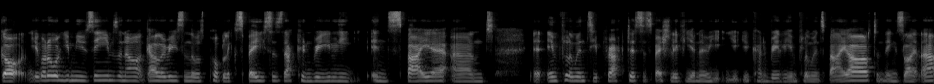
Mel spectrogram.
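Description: A woman at a moderate pace, in a Geordie accent, over a quiet background. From Newcastle, northern England. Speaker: witchcraft teacher and author. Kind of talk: casual interview chat. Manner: halting, many fillers.

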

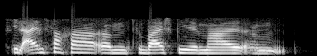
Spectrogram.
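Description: A woman talks at a medium pitch. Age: 40s. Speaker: kindergarten head. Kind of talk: interview. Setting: phone call.

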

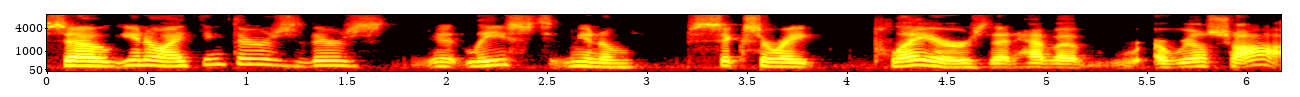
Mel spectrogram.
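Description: Here is a woman with an American accent and a plain, everyday voice, medium in pitch and fairly slow. Her intonation is lively, and the recording is very clean with a silent background. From West Virginia (Charleston). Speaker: former pro tennis player. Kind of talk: interview.

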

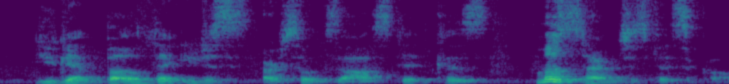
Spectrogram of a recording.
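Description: Room echo can be heard around the speaker. He is a man with an American accent. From Northern California. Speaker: salon owner. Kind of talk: casual chat.

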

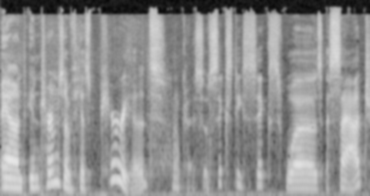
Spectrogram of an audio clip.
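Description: The intonation is lively. The recording is very clean with a silent background. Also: woman. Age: old. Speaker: astrologer, radio host. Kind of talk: radio show, astrology talk. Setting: radio studio.

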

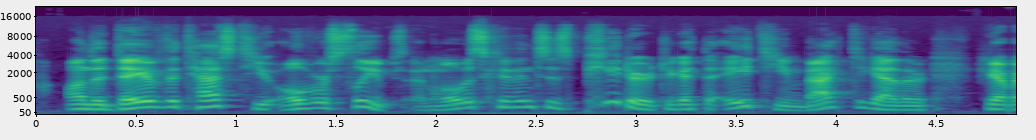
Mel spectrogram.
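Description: With a bright, sharp tone, a man speaks at a fairly quick pace and makes very wide pitch swings. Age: 20s. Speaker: podcast co-host. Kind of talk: reading aloud; casual chat.

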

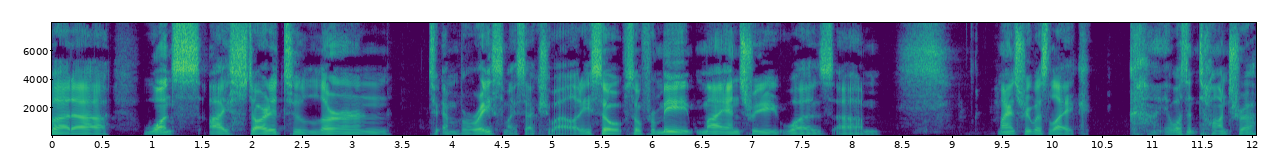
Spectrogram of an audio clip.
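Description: Recorded very cleanly with a silent background and a dry, close sound with no echo, a man with an American accent has an unremarkable speaking voice, a fairly low pitch, ordinary pitch variation and a fairly slow pace. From United States, Korean American. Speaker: podcast host. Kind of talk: podcast interview.

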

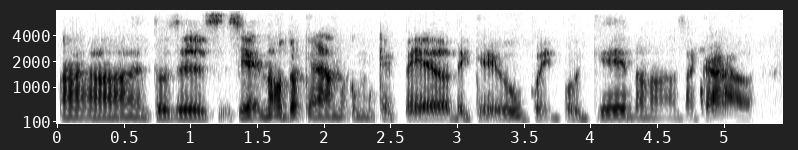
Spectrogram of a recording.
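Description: An ordinary speaking voice from a man at a moderate pace, medium pitch with ordinary pitch variation and hardly any pauses. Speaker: podcast co-host, university student. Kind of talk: casual chat.

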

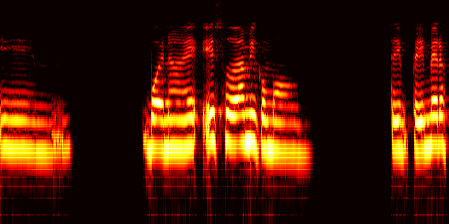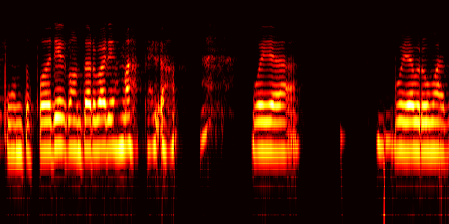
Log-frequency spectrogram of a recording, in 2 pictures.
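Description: The delivery is very slow, with long, frequent pauses. Its intonation is monotone and flat. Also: woman, fairly high pitch for a woman. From Argentina, Mendoza (General Alvear), rural. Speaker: IT manager. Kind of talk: interview. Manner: hesitant, repeats words.

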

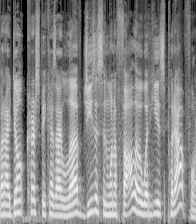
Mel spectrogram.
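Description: Recorded very cleanly against a silent background, a man with an American accent talks at a moderate pace in a high pitch for a man, with ordinary pitch variation. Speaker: podcast host, church staff member. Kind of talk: casual chat, faith-based podcast. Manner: loud, excitable.

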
